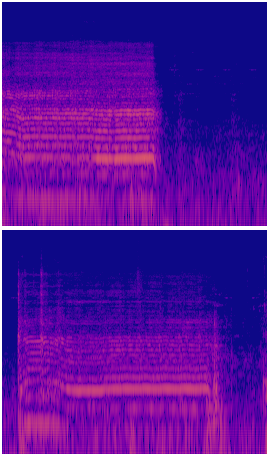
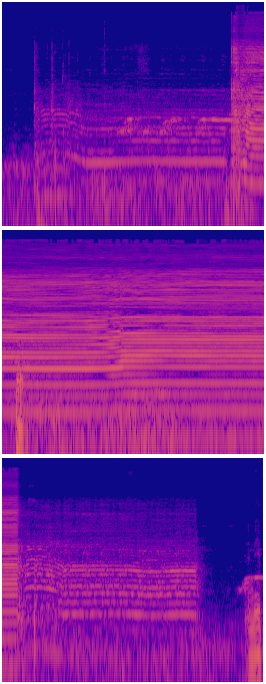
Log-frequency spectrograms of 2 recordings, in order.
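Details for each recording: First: Honda Freed side mirror, fold motor noisy after being sideswiped by a bus, repaired with metal glue: two smooth, even motor hums with no clicking or grinding, strange noise gone. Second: Honda Freed power-folding side mirror damaged after being sideswiped by a bus: small motor whines while folding closed, turning into a harsh loud buzzing grind mid-travel; power-folding mirror motor grinding buzz.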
